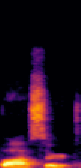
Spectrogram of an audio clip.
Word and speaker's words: Bossert: Did I pronounce that right? It's Bossert? Yeah, Bossert.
